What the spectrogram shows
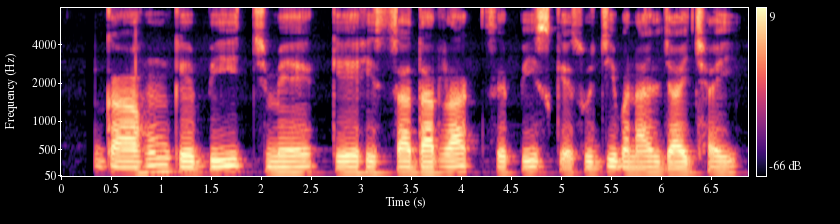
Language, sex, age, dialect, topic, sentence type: Magahi, female, 31-35, Western, agriculture, statement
